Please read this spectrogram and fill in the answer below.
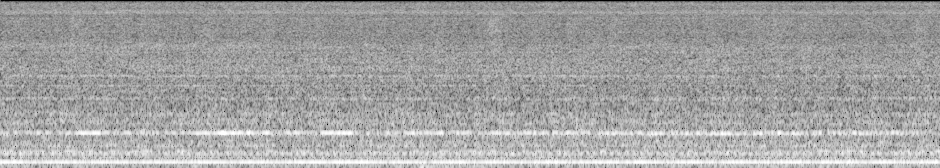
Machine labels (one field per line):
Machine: fan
